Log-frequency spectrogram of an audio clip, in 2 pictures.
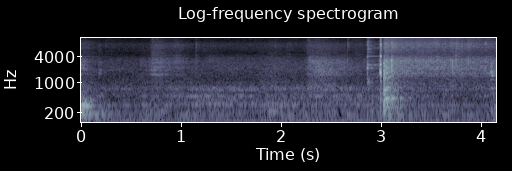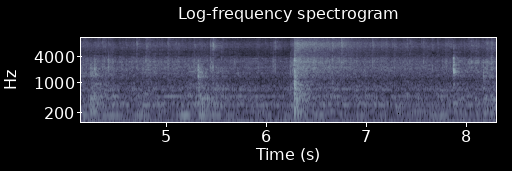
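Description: Egg-dipped bread slices for French toast frying in oil on a slow flame, giving a soft, close sizzle with occasional louder hissing bursts as the bread is placed and moved.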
